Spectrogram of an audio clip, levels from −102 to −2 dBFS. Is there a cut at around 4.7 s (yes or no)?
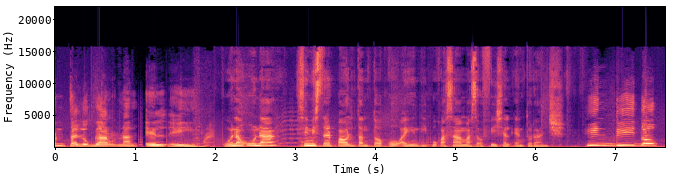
no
